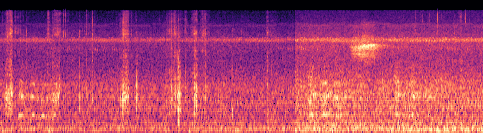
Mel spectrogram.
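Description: Knife slicing chillies on a metal camping plate, the blade clicking against the plate in irregular taps for the first few seconds. Underneath runs a steady high thin tone and a low rumble, which grows louder about six seconds in.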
